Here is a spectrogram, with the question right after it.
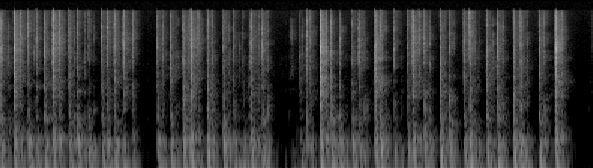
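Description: Fingertips tap the black plastic keys of a grey laptop keyboard while typing, producing rapid, clicky keystrokes with a low, soft thump under each bright click. The typing runs in quick bursts, with brief pauses near two and four seconds and a short silence just before the end.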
